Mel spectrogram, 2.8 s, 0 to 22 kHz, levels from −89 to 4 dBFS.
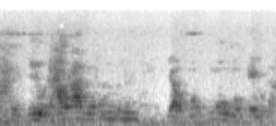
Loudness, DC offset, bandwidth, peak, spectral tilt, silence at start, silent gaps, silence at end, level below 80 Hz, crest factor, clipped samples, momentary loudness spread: -30 LUFS; 0.1%; 16 kHz; -12 dBFS; -5 dB/octave; 0 s; none; 0 s; -50 dBFS; 18 dB; under 0.1%; 13 LU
